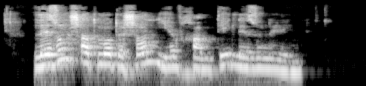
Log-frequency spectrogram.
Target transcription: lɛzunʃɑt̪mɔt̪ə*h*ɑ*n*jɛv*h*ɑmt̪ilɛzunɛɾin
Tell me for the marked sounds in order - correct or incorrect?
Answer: incorrect: ʃ, correct, incorrect: χ

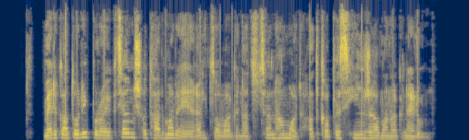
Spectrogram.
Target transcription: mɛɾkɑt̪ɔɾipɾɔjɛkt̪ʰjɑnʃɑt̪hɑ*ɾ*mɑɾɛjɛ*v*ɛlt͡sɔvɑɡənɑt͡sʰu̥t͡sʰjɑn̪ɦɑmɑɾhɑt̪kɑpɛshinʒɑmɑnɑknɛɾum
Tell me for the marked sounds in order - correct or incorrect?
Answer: correct, incorrect: ʁ

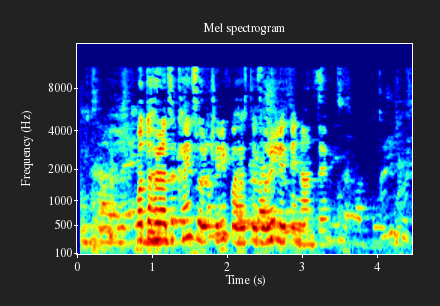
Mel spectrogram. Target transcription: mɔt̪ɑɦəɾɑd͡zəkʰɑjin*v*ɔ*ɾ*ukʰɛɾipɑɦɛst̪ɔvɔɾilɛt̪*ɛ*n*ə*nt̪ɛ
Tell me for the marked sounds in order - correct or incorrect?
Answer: incorrect: z, correct, correct, incorrect: ɑ

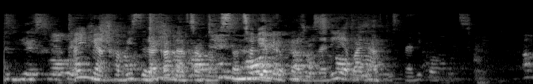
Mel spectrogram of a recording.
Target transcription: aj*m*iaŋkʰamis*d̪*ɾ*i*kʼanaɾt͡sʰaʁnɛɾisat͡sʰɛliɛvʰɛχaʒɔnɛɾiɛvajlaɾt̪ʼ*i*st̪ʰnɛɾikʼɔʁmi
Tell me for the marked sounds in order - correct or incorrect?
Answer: correct, correct, incorrect: a, correct

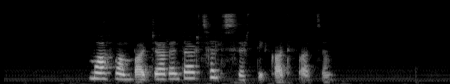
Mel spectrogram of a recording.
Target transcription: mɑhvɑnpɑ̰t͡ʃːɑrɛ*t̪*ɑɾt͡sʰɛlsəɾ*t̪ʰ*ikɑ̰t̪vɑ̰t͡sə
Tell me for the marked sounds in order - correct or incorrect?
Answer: incorrect: d̪, incorrect: t̪

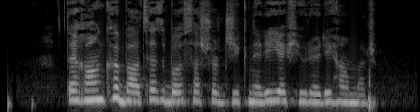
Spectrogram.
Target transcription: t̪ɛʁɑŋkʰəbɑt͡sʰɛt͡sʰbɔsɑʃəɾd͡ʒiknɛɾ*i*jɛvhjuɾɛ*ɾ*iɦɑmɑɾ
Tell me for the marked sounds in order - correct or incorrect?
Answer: correct, correct

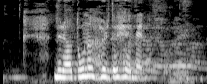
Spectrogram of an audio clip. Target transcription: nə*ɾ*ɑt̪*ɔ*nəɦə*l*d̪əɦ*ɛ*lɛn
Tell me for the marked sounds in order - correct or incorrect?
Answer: correct, incorrect: u, incorrect: ɾ, correct

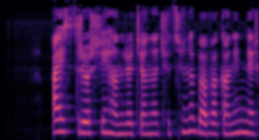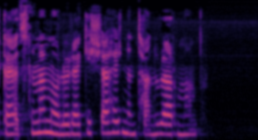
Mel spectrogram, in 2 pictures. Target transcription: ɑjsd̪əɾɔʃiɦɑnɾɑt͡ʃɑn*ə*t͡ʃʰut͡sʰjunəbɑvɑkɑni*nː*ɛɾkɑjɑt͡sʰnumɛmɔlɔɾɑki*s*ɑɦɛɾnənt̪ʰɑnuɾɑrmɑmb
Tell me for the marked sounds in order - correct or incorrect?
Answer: incorrect: ɑ, correct, incorrect: ʃ

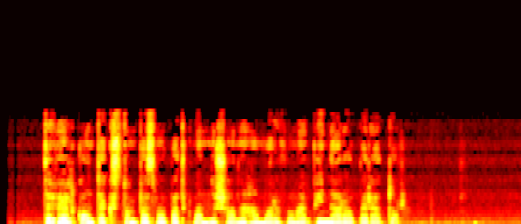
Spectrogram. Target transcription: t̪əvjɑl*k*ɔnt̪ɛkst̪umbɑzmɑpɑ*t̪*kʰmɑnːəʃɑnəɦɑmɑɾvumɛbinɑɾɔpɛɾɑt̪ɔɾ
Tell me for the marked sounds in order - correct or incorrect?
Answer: correct, correct

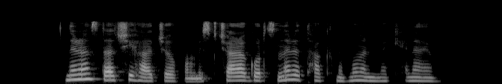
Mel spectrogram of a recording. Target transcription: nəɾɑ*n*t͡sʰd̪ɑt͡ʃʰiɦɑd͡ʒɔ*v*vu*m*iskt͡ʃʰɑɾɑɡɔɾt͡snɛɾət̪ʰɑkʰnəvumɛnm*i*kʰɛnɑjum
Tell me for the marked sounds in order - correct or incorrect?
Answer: correct, incorrect: ʁ, correct, incorrect: ɛ

